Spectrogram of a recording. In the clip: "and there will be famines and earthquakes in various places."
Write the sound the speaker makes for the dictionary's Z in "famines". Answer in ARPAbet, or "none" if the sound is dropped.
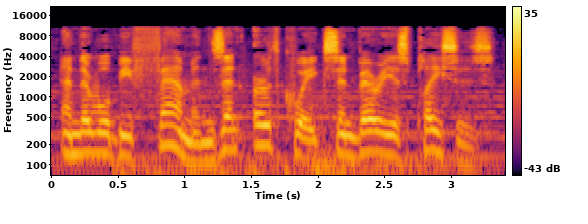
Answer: Z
